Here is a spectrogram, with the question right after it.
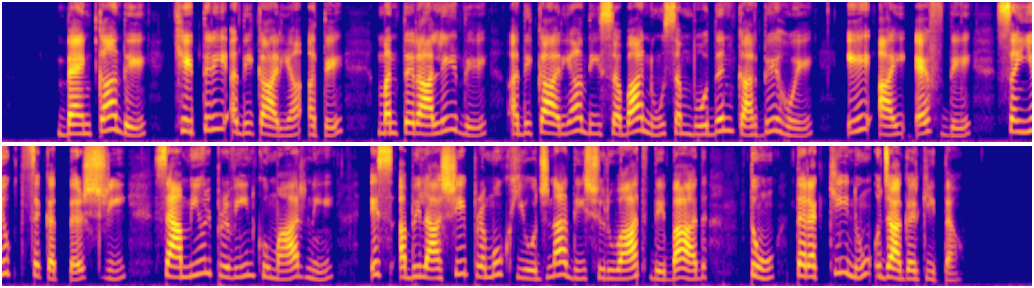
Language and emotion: Punjabi, neutral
